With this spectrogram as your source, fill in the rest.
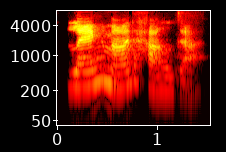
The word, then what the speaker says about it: Langmahdhalde: And the site is called Langmahdhalde. Uh again, we're pronouncing the E at the end. Langmahdhalde is a difficult name to say in German and English.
